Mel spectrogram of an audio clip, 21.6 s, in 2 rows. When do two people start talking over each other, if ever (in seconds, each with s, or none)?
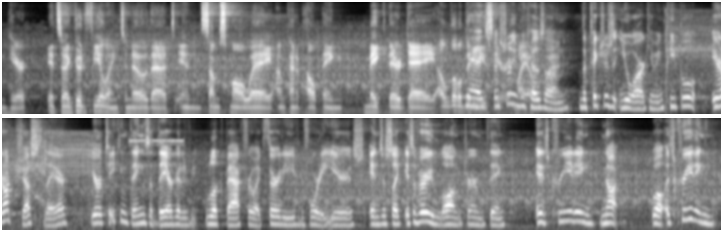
6.9 s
